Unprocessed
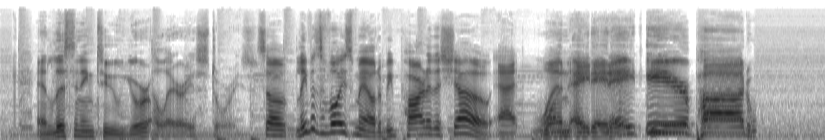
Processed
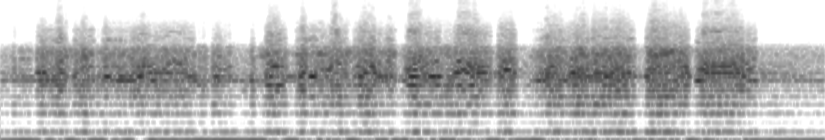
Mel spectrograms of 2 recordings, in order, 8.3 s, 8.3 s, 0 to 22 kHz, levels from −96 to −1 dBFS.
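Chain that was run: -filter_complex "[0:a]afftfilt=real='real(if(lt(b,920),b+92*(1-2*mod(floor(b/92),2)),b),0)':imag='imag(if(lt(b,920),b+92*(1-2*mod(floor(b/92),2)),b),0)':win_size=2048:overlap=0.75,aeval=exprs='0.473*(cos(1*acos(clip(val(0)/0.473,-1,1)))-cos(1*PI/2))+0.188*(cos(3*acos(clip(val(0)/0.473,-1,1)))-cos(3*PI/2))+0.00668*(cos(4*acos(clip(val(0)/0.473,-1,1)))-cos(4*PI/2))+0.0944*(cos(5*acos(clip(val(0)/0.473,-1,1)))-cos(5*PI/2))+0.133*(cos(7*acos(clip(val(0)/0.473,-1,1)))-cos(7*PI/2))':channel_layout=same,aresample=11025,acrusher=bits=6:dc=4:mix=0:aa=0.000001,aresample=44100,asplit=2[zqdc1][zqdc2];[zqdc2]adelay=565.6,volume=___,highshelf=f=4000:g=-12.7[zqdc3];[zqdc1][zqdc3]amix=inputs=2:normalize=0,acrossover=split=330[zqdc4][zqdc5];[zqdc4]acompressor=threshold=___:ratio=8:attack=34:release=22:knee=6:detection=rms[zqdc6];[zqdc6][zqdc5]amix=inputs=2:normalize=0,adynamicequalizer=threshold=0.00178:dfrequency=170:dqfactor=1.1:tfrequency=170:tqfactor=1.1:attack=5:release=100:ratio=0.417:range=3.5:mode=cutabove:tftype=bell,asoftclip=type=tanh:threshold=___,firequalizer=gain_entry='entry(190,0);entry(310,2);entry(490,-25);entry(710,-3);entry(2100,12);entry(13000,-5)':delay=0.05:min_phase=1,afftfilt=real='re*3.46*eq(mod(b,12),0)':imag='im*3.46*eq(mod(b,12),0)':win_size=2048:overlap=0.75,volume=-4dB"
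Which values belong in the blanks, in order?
-26dB, -49dB, -22.5dB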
